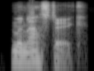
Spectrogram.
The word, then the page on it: monastic: British English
